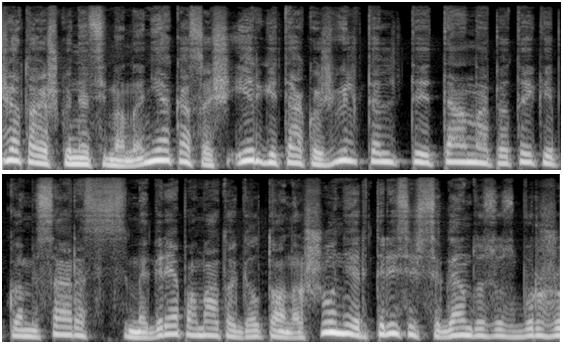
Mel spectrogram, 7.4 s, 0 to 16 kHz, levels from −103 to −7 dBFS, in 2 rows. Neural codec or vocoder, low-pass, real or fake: vocoder, 44.1 kHz, 128 mel bands every 512 samples, BigVGAN v2; 14.4 kHz; fake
